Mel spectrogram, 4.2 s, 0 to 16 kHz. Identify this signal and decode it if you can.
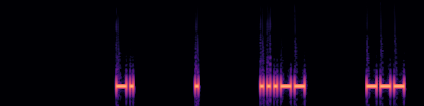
Morse code, heard as a keyed tone, about 36 wpm, spaced as for 12 wpm, 700 Hz. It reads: NE3O
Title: USA Call Signs - 6x Character Spacing - 35wpm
